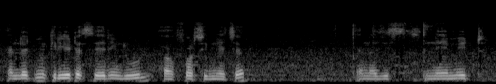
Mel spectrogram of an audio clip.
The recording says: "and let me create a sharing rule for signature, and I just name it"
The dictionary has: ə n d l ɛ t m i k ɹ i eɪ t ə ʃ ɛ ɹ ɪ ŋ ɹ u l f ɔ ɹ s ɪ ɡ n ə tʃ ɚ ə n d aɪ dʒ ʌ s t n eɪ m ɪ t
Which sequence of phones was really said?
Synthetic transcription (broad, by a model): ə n d l ɛ t m i k ɹ i eɪ t ə s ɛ ɹ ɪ ŋ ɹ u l f ɔ ɹ s ɪ ɡ n ə tʃ ɚ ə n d aɪ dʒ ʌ s n eɪ m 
